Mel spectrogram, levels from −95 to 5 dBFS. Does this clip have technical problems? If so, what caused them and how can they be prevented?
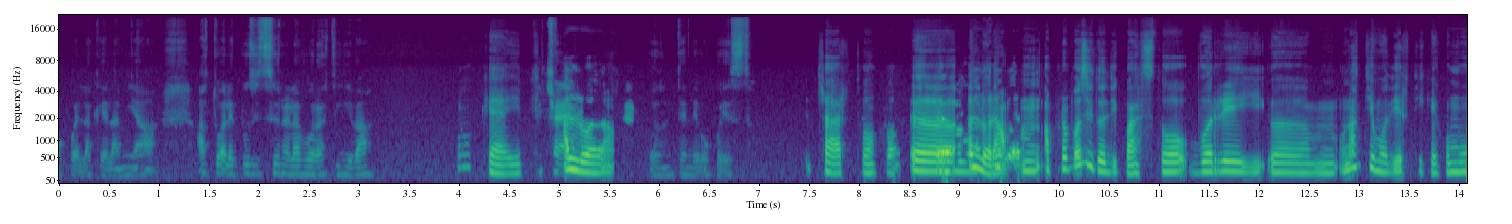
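Yes, there are two kinds of problem. First, speech suppressed in double talk: from 4.58 to 4.95 s and again from 5.45 to 5.94 s, the talker's level suddenly sinks by something like 20 dB, a bit deeper the second time. The likely cause is both ends talking at once, with the echo canceller unable to tell the local talker from loudspeaker echo and pulling everything down. Using a canceller with better double-talk detection, or a headset on the talker's end, would prevent it.

Second, echo leak: there's a delayed copy of the voice trailing by 237 ms. A short scrap at 8.27 to 8.44 s sits a little under the direct speech, and a longer stretch from 8.77 to 9.68 s is actually louder than the speech itself. That most likely comes from a far-end loudspeaker whose echo canceller let part of the playback back into its microphone. 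Headphones on that end, or a properly converged canceller with lower speaker volume, would keep it out.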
